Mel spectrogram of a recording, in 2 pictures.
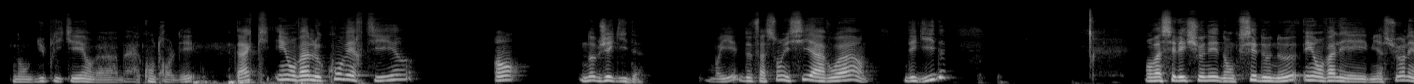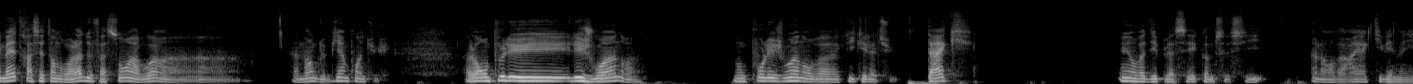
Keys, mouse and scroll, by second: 2.3 ctrl+d, 3.8 click, 6.2 click, 7.0 click, 9.8 click, 10.7 click, 12.0-13.2 drag, 20.0 click, 23.2 click, 25.4-27.2 drag, 28.0 click.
